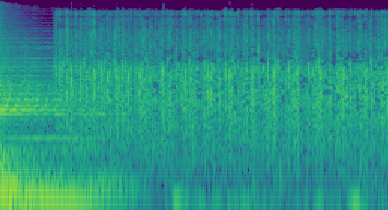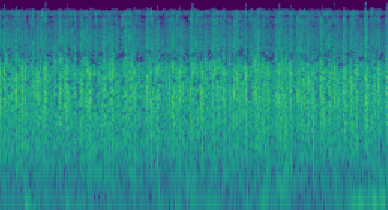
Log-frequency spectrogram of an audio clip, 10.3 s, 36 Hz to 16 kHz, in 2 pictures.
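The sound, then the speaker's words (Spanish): Sustained applause at the funeral of Abel, a 35-year-old volunteer who died fighting a fire in the province of León, steady and dense with many hands clapping at once, continuing at an even loudness for about ten seconds after a brief low tone at the start. “Esto que escuchan son los aplausos en el funeral de Abel, el voluntario de 35 años que murió el martes mientras luchaba contra el fuego en la provincia de León.”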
